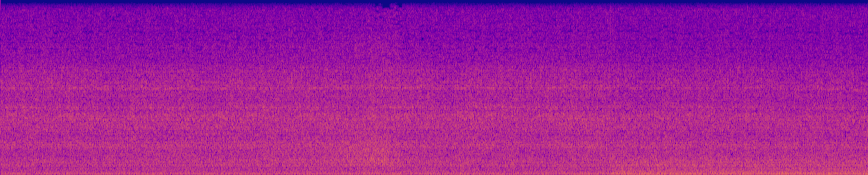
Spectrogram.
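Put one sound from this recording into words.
A truck's diesel engine hums steadily.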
